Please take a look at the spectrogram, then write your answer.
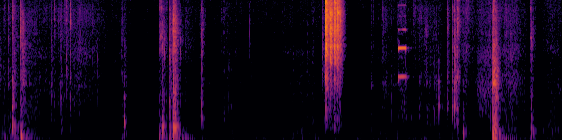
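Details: Corroded Atari Portfolio palmtop: amid probe scraping, one short clear high beep from the multimeter testing continuity near the corroded area; connection good.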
